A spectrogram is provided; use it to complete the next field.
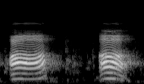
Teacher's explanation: तो आपका उच्चारण स्थान कहाँ से हो रहा, कंठ से हो रहा है, जोर कहाँ पड़ा, कंठ में पड़ रहा है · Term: कंठज्ञ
